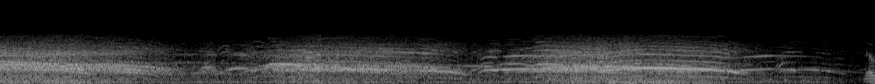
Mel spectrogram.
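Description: Dense crowds cheer and shout around the Premier's car on an old newsreel soundtrack, a loud continuous roar of voices with rising whoops and calls, swelling and dipping in waves.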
